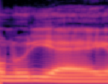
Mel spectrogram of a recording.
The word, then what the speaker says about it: Mudiay: I gotta say, like, I think the only Nuggets that I could name right now are like Emmanuel Mudiay, if I'm even pronouncing that right, yes, you are.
